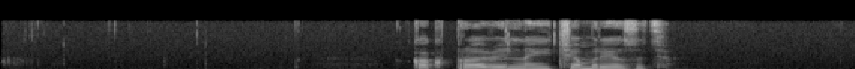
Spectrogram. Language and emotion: Russian, neutral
